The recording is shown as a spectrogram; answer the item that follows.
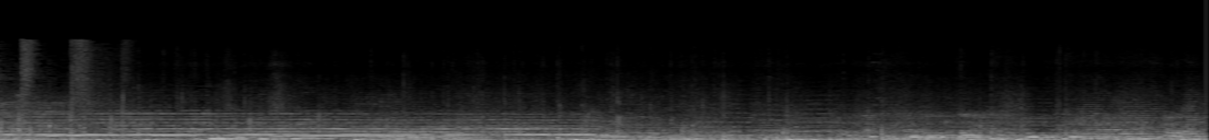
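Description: Spectators along a race's finish straight cheering and clapping, mixed with music and a voice over the loudspeakers.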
